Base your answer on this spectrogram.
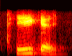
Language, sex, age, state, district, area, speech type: Punjabi, female, 45-60, Punjab, Mohali, urban, conversation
